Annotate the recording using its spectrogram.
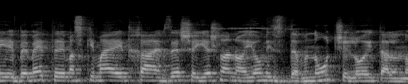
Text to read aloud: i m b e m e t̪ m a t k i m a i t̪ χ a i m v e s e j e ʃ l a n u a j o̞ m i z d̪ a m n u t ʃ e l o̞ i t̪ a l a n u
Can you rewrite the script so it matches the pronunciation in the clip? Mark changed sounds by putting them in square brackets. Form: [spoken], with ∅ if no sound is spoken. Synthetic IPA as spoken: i [∅] b e m e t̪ m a [s] k i m a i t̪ χ a i m [z] e [ʃ] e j e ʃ l a n u a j o̞ m i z d̪ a m n u t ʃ e l o̞ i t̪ a l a n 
